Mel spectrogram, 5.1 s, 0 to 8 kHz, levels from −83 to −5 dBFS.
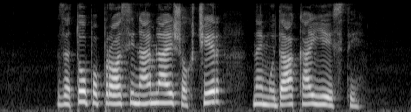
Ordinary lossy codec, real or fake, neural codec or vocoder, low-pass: none; real; none; 7.2 kHz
